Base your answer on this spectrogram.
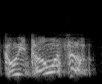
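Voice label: Korean near waypoint mood medium; speech; War Thunder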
